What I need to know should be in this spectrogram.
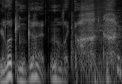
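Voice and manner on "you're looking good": botched, put-on snake character voice. Retelling what a man said to him, in an imitated snake voice. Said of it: "I'm gonna fucking butcher it, but he did it in his snake voice".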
